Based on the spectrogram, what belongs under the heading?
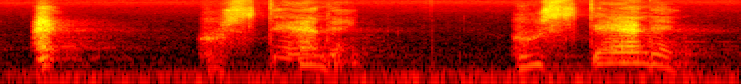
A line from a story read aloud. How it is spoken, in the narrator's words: People are whispering to one another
